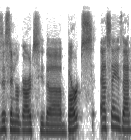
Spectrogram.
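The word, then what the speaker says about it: Barthes: And you said, is this in regards to the Bart's essay? Is that how you pronounce his name? Barth.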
